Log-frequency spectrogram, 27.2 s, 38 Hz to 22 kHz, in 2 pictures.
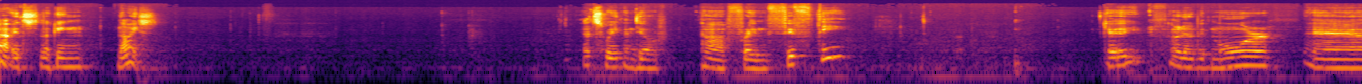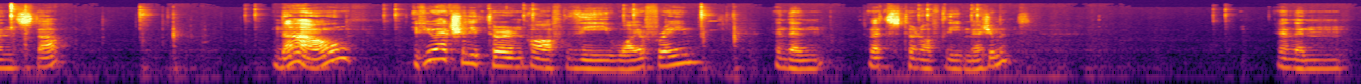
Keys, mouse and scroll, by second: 14.0 space, 14.6-15.5 middle drag, 15.5 scroll down 1, 16.0 scroll down 4, 16.0 click, 16.4-17.4 middle drag, 17.4 click, 18.8-20.2 drag, 20.2-21.9 middle drag, 21.9 scroll up 4, 22.7 click, 23.3 click, 25.7 click.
